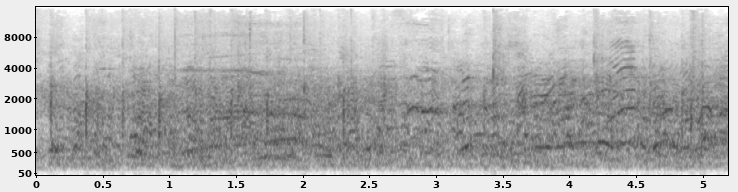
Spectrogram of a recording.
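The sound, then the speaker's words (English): An audience applauds steadily for about five seconds, a dense, even wash of many hands clapping with scattered chuckles and murmuring voices mixed in. “That's what you wanted to clap on?”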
